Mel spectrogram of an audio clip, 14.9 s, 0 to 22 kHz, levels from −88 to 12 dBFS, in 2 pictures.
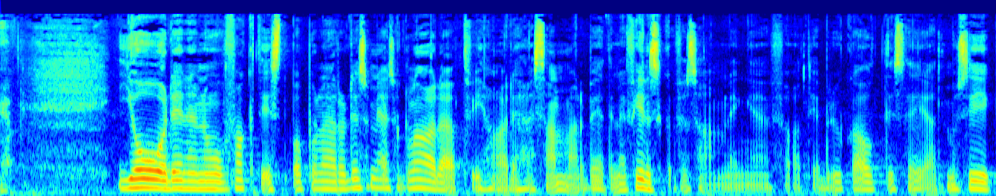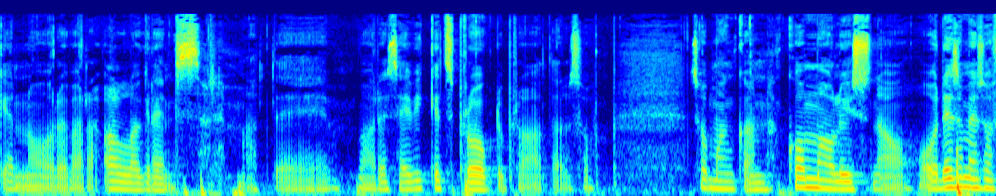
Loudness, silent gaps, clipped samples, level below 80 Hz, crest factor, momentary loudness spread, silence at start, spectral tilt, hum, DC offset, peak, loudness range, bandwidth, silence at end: -21 LUFS; none; under 0.1%; -42 dBFS; 22 dB; 20 LU; 0 s; -4 dB/octave; none; under 0.1%; 0 dBFS; 7 LU; 16.5 kHz; 0 s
